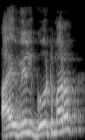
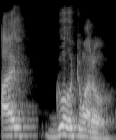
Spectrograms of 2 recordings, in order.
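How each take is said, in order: First: The first words are said as full I will. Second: The first word is said as contracted I'll. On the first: The speaker calls it wrong. "आई विल नहीं है" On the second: The speaker calls it right.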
